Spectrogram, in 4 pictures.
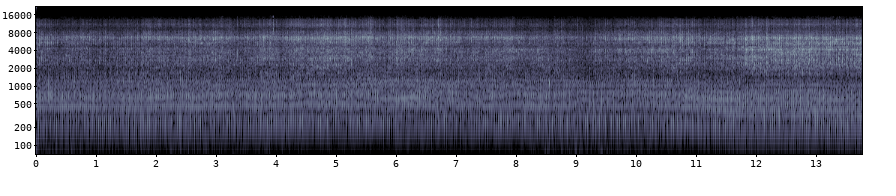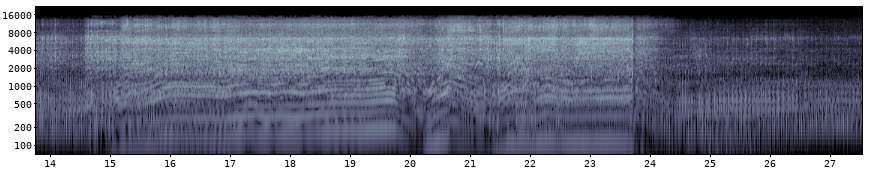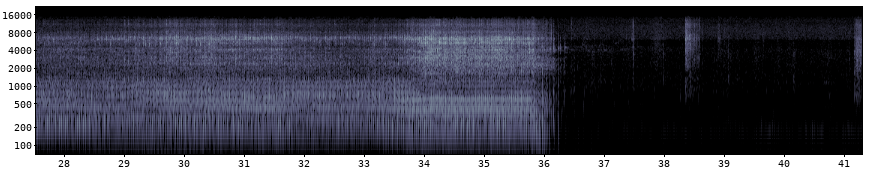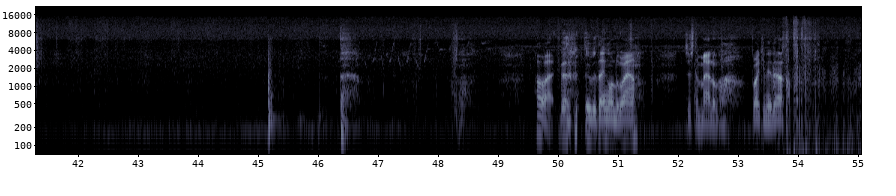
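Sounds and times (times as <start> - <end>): chainsaw cutting wood: 0.0 - 36.7, 50.1 - 55.0
chainsaw idling: 0.0 - 36.7, 50.1 - 53.6.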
